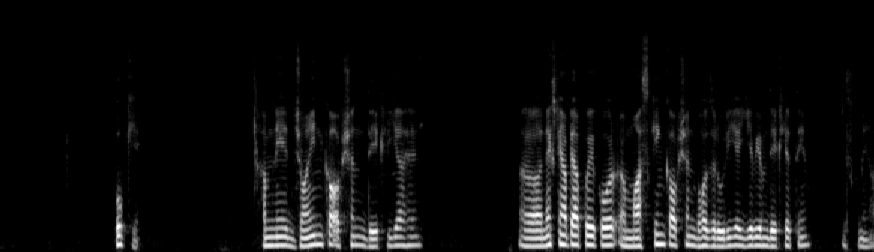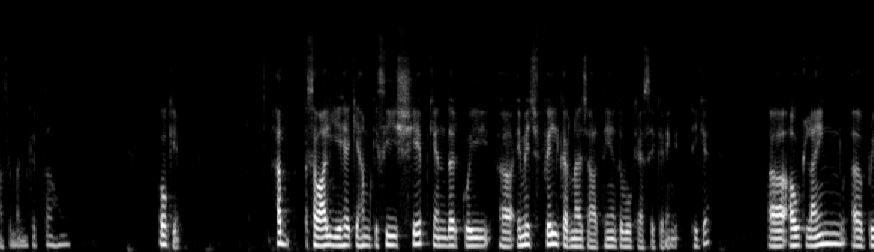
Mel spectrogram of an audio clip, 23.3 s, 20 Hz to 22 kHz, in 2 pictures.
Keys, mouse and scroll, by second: 2.0 click, 8.3 click, 14.1 space, 14.2 click, 14.7 space, 18.1-18.8 alt+scroll down 2, 18.8 space, 18.9 click.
